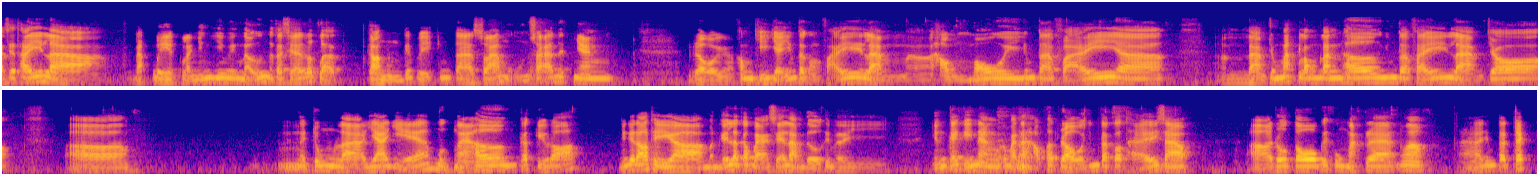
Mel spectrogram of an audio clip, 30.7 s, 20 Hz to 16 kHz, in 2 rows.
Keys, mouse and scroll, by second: 2.9-8.1 drag, 8.7-10.8 middle drag, 8.7-9.1 scroll, 9.4 scroll, 10.8-13.7 scroll, 15.6-19.3 scroll, 20.4-21.2 scroll, 22.1-24.3 middle drag, 24.3 scroll, 24.9 middle click, 26.2 click, 26.9 middle click, 28.0 middle click, 29.1 middle click, 29.6-30.7 scroll.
